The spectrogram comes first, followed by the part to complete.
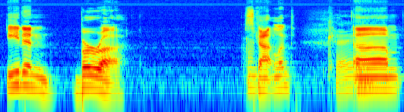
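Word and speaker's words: Edinburgh: not Adele really yeah Eden Burr instead of Eden burra Scotland okay um how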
